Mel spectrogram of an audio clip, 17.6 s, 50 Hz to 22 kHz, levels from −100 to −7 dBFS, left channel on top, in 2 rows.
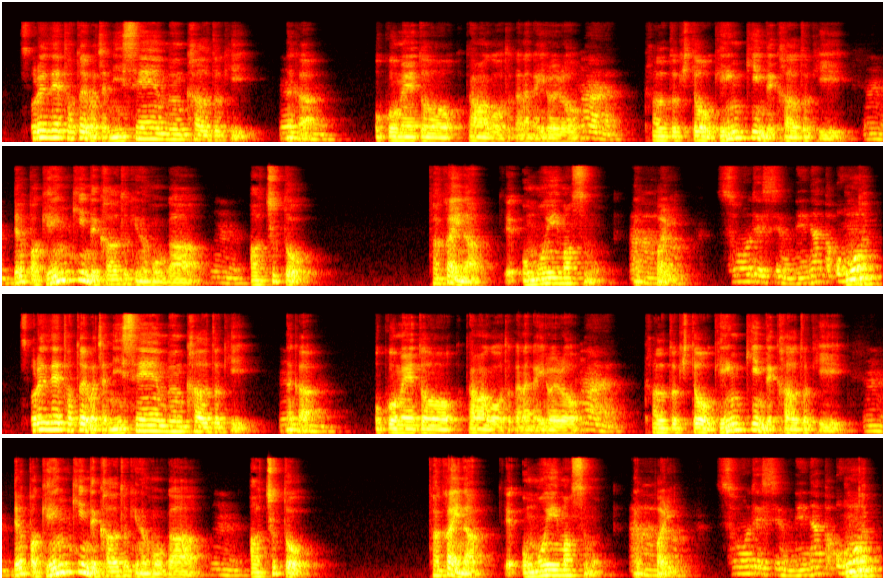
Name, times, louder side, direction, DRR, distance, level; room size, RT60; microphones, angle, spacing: voice 1, 0.3-2.4 2.8-3.1 3.8-5.8 6.5-8.4 8.9-10.8 11.3-11.8 13.1-13.6 13.8-14.8 15.1-15.6 17.2-17.5, right 2 dB, 30° right, 1 dB, 0.7 m, -21 dB
voice 2, 2.8-3.3 5.8-6.1 8.6-8.9 10.9-11.2 15.1-15.6 16.0-17.5, left 2 dB, 55° right, -4 dB, 2.1 m, -27 dB
3.8 x 3.2 x 3.2 m, 0.44 s
head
